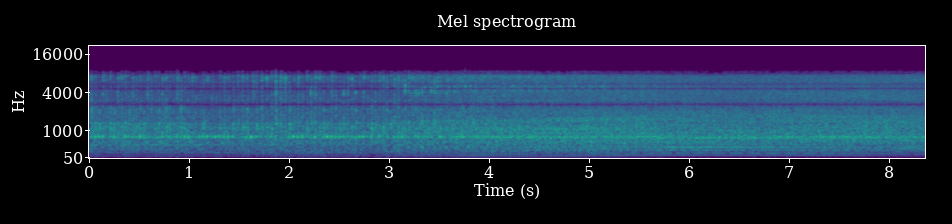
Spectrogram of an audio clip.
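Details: Ferguson TEF-20 diesel tractor first run after full engine rebuild (pistons, liners, bearings, valves, springs, clutch, seals), injection pump re-timed after being 360° out: cranks then settles into a steady, even idle, no knock or miss; healthy.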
